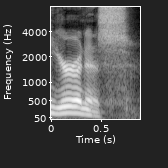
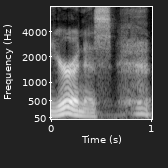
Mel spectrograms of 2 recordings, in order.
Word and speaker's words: Uranus: Titan Uranus, because I pronounced the name of the planet correctly. Titan Uranus.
